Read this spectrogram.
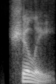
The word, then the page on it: shily: American English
